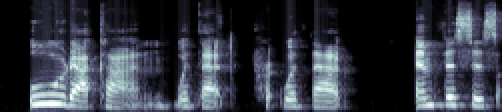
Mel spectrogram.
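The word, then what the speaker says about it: huracán: h there well espanol i don't pronounce the h the h is silent so instead of saying i would say urakan with that with that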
